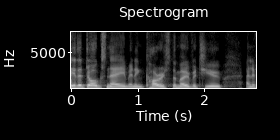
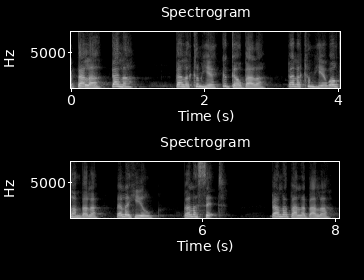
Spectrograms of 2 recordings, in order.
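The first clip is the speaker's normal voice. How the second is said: high-pitched calling to a dog; parodied owner repeatedly calling the dog; imitating dog owner; 7 semitones higher than usual. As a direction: sing out commands and praise as if to a pet.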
